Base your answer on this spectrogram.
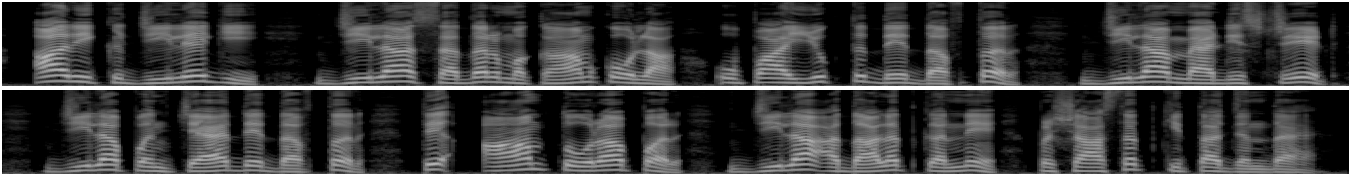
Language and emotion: Dogri, neutral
